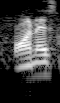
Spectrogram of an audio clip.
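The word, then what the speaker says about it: honest: Seventh, Mohan is एन आएगा इसमें, एन ऑनेस्ट, because ऑनेस्ट में क्या है, एच साइलेंट है, इसलिए एन आएगा।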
